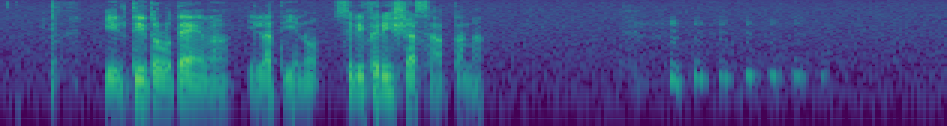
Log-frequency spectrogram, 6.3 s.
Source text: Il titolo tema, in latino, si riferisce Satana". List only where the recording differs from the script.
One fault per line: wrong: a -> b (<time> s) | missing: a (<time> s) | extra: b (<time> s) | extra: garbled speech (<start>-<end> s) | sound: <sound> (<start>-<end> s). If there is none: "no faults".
sound: laugh (4.1-5.7 s)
